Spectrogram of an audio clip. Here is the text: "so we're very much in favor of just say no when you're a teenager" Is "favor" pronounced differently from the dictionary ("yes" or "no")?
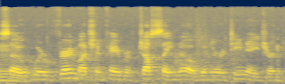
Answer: no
